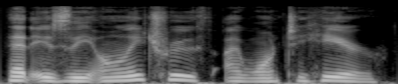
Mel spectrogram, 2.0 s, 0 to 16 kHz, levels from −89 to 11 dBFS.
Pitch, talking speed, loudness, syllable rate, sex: 150 Hz, 270 wpm, -19 LUFS, 5.4 syllables/s, female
